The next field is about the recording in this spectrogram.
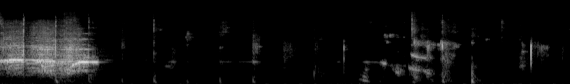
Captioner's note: cheering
